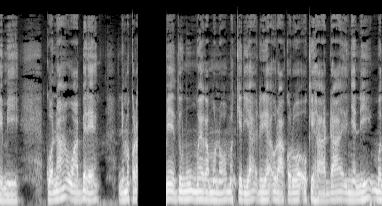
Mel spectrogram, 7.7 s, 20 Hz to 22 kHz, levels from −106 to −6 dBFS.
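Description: An audio dropout to silence runs from 2.74 s to 3.33 s in this speech recording, removing roughly 0.59 s of the talker's delivery. The speech breaks off mid-flow and resumes abruptly, and the gap between is dead digital silence with no room tone or background noise underneath. That pattern points to the input signal being lost while recording continued, most likely a momentary disconnection, link failure or accidental mute, so the writer stored silence and whatever was spoken then is unrecoverable.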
